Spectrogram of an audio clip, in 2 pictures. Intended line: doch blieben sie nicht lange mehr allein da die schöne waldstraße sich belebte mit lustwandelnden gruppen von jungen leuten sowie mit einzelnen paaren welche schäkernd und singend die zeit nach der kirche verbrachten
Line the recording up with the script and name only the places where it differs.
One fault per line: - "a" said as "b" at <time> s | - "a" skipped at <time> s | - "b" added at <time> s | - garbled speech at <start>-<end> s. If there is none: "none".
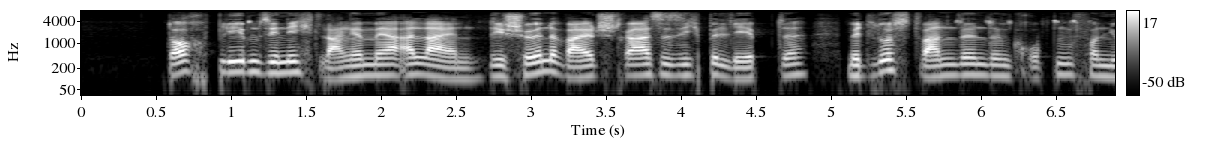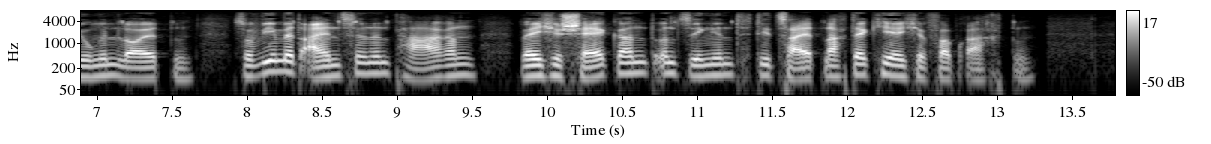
- "da" skipped at 2.7 s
